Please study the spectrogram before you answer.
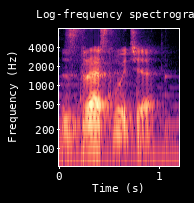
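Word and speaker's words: Здравствуйте: It's Zdravstvuyte.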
